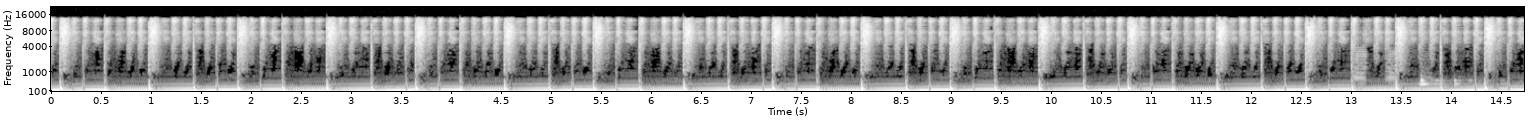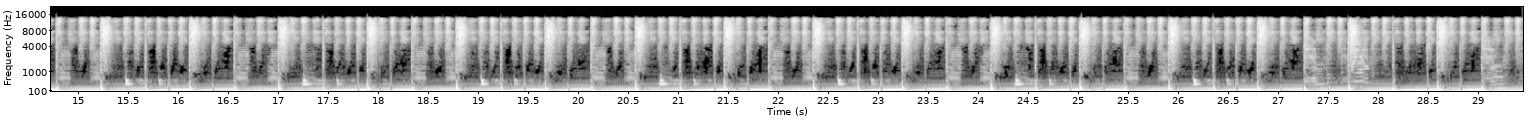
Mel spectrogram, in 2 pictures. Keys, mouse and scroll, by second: 2.2 click, 3.5 middle click, 3.7 ctrl+scroll down 2, 5.4 click, 6.8 click, 7.2 click, 7.7 click, 9.4-9.9 scroll down 2, 9.9-10.3 scroll up 2, 10.7 click, 11.5 click, 12.9 click, 13.9 scroll down 2, 16.3 click, 17.0 ctrl+scroll up 2, 17.4 middle click, 17.7 middle click, 17.8 middle click, 18.1 middle click, 22.2 click, 22.5 middle click, 23.1 middle click, 23.7 middle click, 24.3 middle click, 24.4 click, 24.9 click, 25.5 click, 25.9 click, 26.5 click, 26.7 middle click, 27.0 middle click, 27.4 middle click, 28.6 click, 28.8 middle click, 29.0 middle click, 29.1 click.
